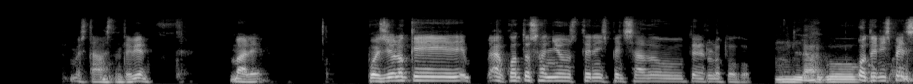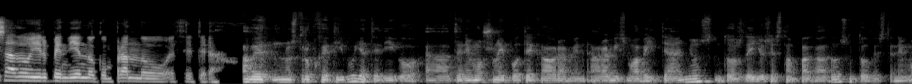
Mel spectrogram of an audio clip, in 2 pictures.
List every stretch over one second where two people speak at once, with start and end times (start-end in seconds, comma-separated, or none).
none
